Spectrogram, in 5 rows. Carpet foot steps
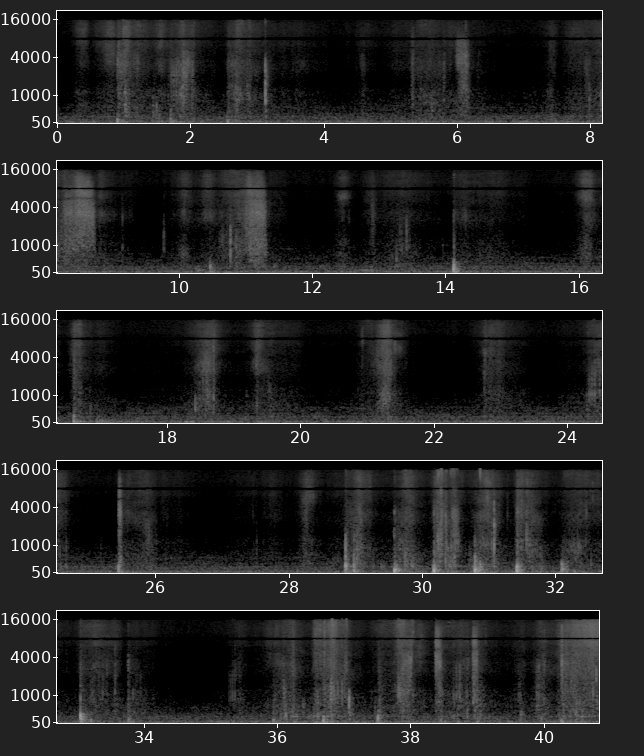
0.8s 3.3s, 14.1s 14.4s, 28.8s 34.0s, 35.3s 40.8s

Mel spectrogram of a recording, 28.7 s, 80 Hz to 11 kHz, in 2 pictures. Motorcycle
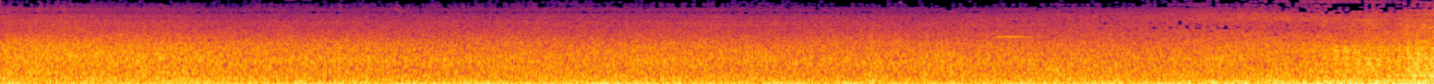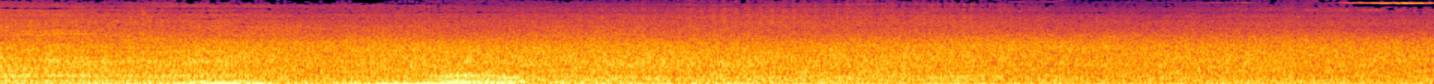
12.7s 17.0s

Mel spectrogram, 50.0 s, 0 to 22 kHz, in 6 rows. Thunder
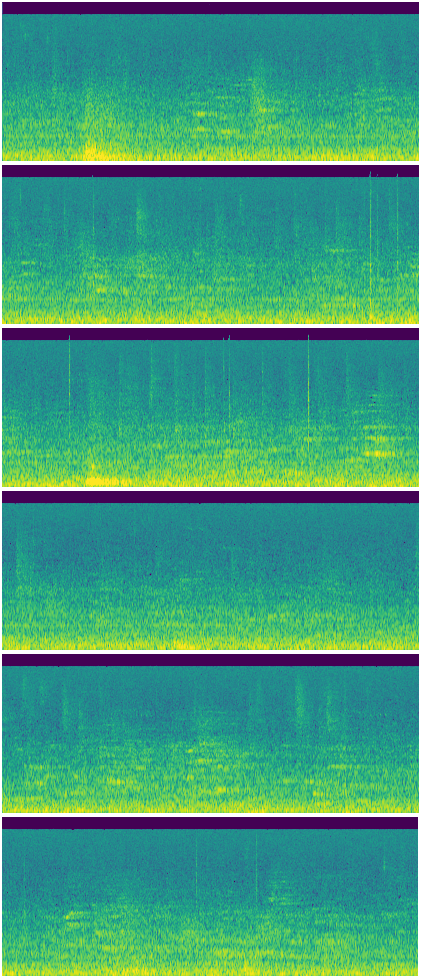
1.6s 2.5s, 18.4s 19.1s

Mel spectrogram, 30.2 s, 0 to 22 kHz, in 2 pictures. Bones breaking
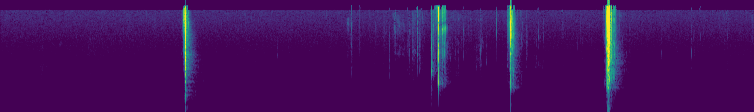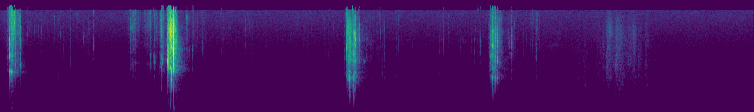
3.7s 3.9s, 8.6s 9.0s, 10.2s 10.5s, 12.1s 12.5s, 15.2s 15.6s, 18.0s 19.0s, 22.0s 22.5s, 24.6s 25.4s

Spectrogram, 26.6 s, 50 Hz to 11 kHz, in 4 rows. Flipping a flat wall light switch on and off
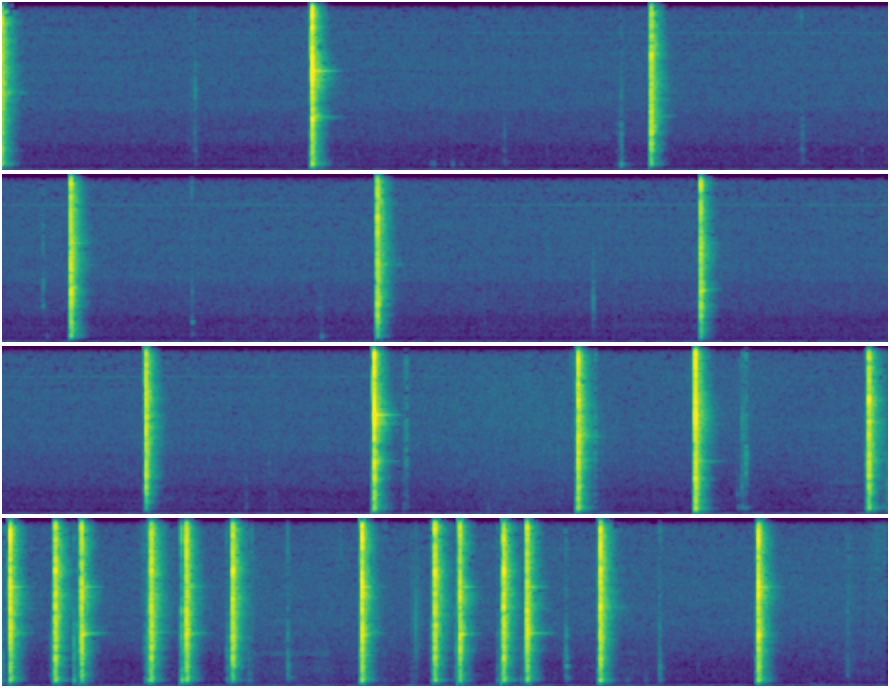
0.0s 0.3s, 2.3s 2.6s, 4.6s 5.1s, 7.0s 7.4s, 9.4s 9.7s, 11.8s 12.2s, 14.3s 14.6s, 16.0s 16.4s, 17.6s 17.8s, 18.4s 19.0s, 19.7s 25.9s

